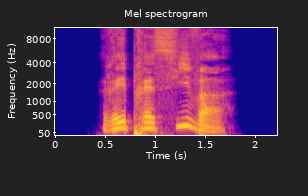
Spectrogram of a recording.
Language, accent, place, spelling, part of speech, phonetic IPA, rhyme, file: German, Germany, Berlin, repressiver, adjective, [ʁepʁɛˈsiːvɐ], -iːvɐ, De-repressiver.ogg
- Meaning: 1. comparative degree of repressiv 2. inflection of repressiv: strong/mixed nominative masculine singular 3. inflection of repressiv: strong genitive/dative feminine singular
